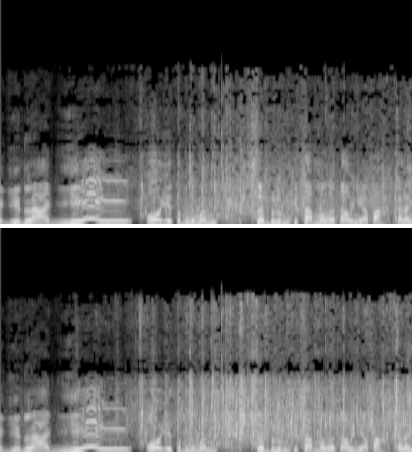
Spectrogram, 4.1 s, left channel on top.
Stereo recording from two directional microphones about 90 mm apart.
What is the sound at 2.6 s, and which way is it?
Speech, 55° left (ahead or behind).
